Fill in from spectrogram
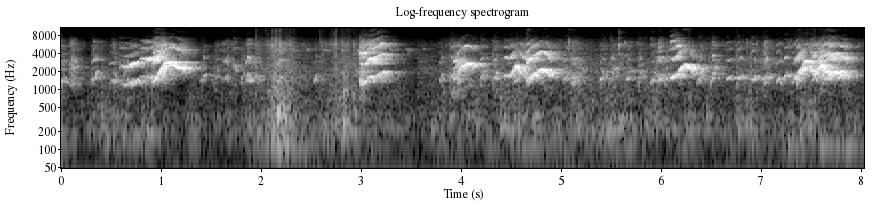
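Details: Cockatiel in breeding condition giving its mating call: repeated harsh, warbling bursts at intervals of about one to one and a half seconds, with a fluttering rustle between them.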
